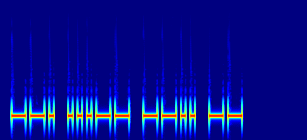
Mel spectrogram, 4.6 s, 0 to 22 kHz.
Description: Morse code, heard as a keyed tone, about 17 wpm, 700 Hz. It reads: G3ZM
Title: DXCC-100 Call Signs - 4 Characters - Repeated 3x - 17wpm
